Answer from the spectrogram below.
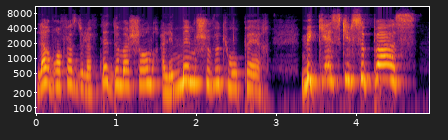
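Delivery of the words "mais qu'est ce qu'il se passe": high, drawn-out bewildered cry; panicked, slow high-pitched question; alarmed cry. Acted. Alarmed boy sees strange trees.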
